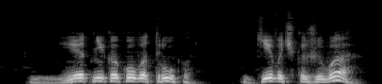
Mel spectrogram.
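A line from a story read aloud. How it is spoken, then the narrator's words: Bewildered. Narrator (Russian): растерянно ответил Дэн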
